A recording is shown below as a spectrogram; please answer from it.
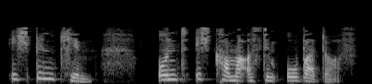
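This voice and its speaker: A woman's voice: lowish voice, big pitch swings, takes it slowly, breathy edge, no echo, lo-fi sound, exaggerated voice. A woman voicing a humble old village man in a storybook reading, mild and modest.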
